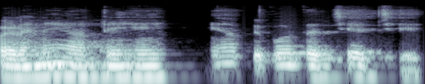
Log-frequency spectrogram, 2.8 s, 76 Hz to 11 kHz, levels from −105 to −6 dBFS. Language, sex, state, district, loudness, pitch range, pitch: Hindi, male, Bihar, Saran, -19 LUFS, 115-120 Hz, 115 Hz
